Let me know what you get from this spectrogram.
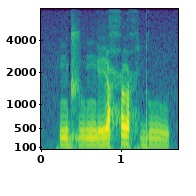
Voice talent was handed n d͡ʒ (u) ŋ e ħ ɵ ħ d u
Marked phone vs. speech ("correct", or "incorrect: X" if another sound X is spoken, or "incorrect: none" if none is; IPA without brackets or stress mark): correct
